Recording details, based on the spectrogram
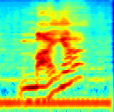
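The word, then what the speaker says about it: Mejía: And Joshua Maya, M-E-J-I-A. Now with a J, that's typically pronounced with a Y sound in a not so much English, though of course it's in there too.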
